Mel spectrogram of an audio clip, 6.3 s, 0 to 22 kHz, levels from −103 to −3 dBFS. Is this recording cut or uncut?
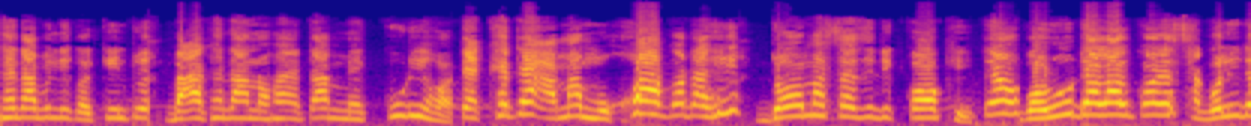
cut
